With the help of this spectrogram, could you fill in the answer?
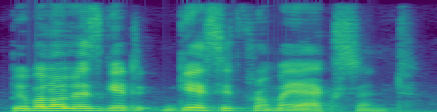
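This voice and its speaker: A man's voice: fairly high pitch, lively intonation, a little fast, vocal fry, clear, resonant tone. A man with an Indian accent chatting on a video call, echoing words back and offering friendly advice. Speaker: channel host chatting with strangers. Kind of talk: casual video chat.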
